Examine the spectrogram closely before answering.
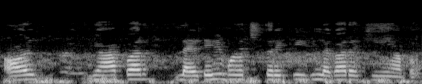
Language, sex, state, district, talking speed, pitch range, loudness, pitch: Hindi, female, Rajasthan, Jaipur, 200 wpm, 205-225 Hz, -17 LUFS, 215 Hz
